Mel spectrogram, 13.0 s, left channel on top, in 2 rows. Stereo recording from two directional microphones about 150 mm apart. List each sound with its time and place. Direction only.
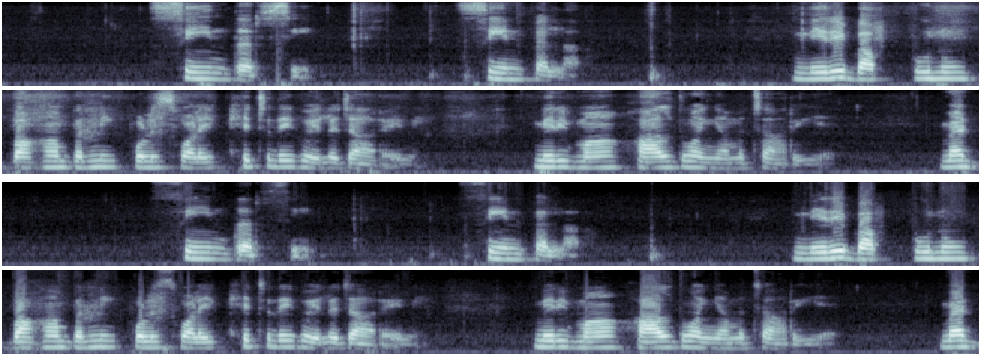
1.2 s a woman's voice: 35° left (ahead or behind)
3.2 s speech: 35° left (ahead or behind)
5.4 s speech: 30° left (ahead or behind)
